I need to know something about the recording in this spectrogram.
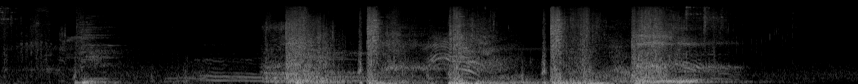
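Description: Blows land in a fierce fight.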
